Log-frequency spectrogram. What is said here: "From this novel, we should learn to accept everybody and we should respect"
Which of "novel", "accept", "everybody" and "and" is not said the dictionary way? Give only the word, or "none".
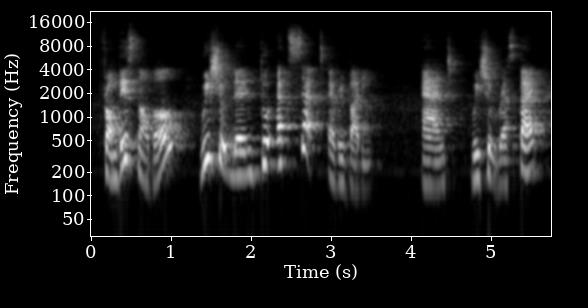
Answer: none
